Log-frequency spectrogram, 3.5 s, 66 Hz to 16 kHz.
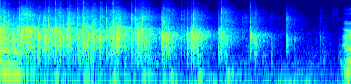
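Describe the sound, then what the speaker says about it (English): Conference audience applauding at the 2018 Annual Emerging Markets Institute Conference, a dense burst of clapping that fades over a few seconds with a few isolated claps trailing off at the end. "Give a round of applause."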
